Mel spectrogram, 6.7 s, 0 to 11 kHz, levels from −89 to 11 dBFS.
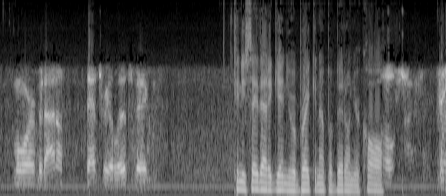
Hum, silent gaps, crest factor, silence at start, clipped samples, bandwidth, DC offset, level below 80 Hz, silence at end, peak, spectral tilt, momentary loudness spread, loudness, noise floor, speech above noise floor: none; none; 16 dB; 0 s; under 0.1%; 11 kHz; 0.2%; -50 dBFS; 0 s; -2 dBFS; -5.5 dB/octave; 8 LU; -17 LUFS; -41 dBFS; 24 dB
